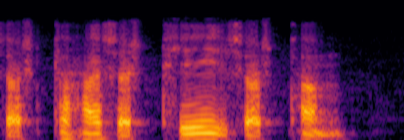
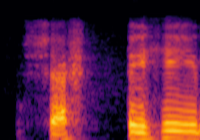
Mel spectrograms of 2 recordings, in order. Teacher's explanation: There is no tha. There is alpa prana ta.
